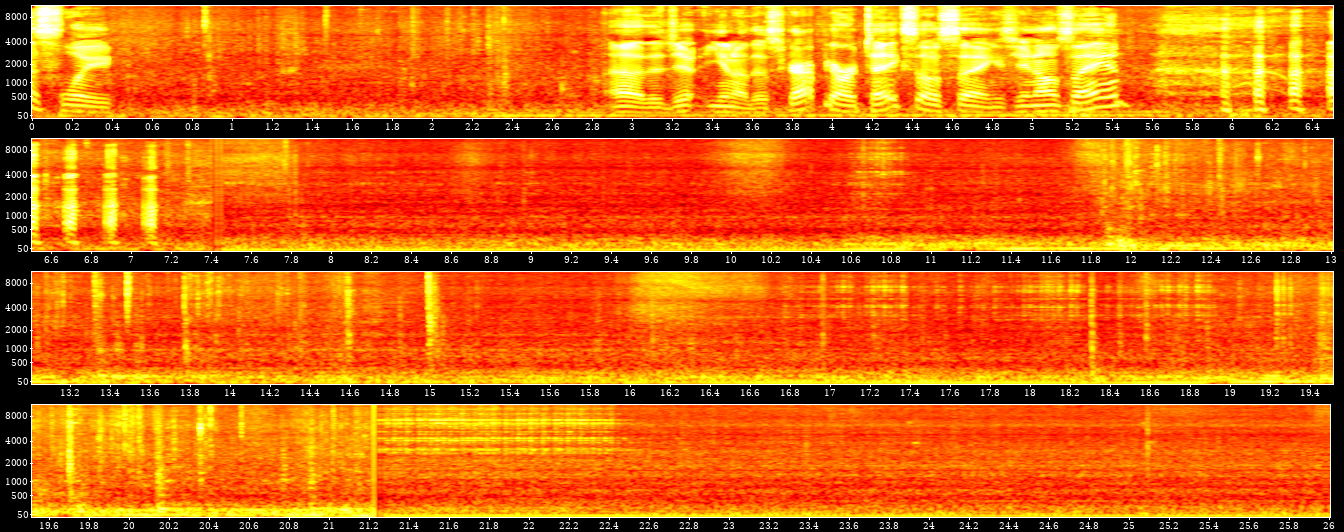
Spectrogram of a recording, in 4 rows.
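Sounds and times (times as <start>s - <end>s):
vehicle driving low rumble: 0.0s - 26.0s
rattles and clicks: 11.8s - 22.6s.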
